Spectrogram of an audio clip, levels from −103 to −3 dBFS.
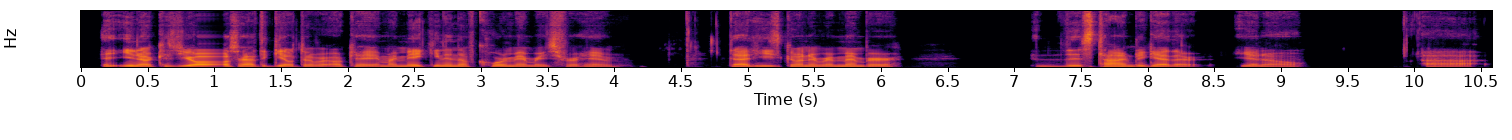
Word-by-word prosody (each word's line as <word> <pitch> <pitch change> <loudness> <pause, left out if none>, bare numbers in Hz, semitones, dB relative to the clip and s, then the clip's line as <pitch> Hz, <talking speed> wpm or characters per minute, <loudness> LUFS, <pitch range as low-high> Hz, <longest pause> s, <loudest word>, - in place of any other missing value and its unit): Y - - -1
you 125 -2 +4
know, 110 -2 +6
'cause 105 -1 -5
you 120 +1 +7
also 120 -1 +5
have 105 -1 +3
the 105 - -4
guilt 100 +2 +1
over, 95 -1 -2
"Okay, 95 -2 -2
am 95 +1 -7
I 95 - -1
making 115 +2 +1
enough 100 -3 -3
core 105 -1 -2
memories 90 -3 -2
for 85 - -3
him 85 -3 -6 0.8
that 90 -2 +3
he's 95 -1 -2
gonna 95 0 -1
remember 90 -1 -1 1.0
this 100 -1 +1
time 95 -2 +2
together," 95 -2 -1 0.3
you 90 -2 -3
know? 85 -1 -8 0.9
Uh, - - -5
95 Hz, 165 wpm, -30 LUFS, 90-105 Hz, 1.0 s, you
